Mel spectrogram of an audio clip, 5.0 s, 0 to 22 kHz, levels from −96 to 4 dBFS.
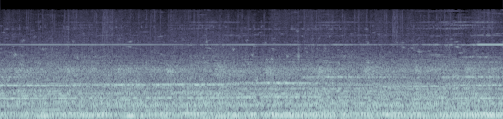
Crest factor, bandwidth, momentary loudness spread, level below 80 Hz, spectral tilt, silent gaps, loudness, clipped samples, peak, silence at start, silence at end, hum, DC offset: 14 dB; 16.5 kHz; 2 LU; -24 dBFS; -6.5 dB/octave; none; -17 LUFS; under 0.1%; -2 dBFS; 0 s; 0 s; none; 1%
